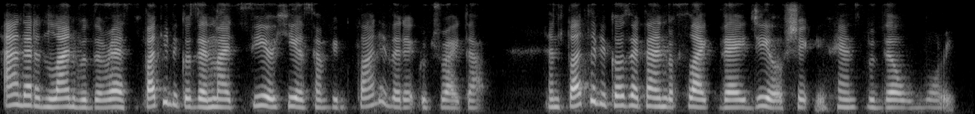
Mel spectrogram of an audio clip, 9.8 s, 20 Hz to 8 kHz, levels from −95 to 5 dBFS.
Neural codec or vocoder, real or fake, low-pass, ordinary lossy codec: autoencoder, 22.05 kHz, a latent of 192 numbers a frame, VITS, trained on one speaker; fake; 7.2 kHz; Opus, 24 kbps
